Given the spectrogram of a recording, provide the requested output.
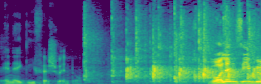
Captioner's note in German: Beifall AfD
